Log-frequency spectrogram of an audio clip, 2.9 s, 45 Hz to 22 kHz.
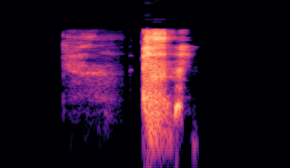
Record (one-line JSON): {"cough_length": "2.9 s", "cough_amplitude": 31656, "cough_signal_mean_std_ratio": 0.27, "survey_phase": "beta (2021-08-13 to 2022-03-07)", "age": "45-64", "gender": "Female", "wearing_mask": "No", "symptom_cough_any": true, "symptom_onset": "12 days", "smoker_status": "Never smoked", "respiratory_condition_asthma": false, "respiratory_condition_other": false, "recruitment_source": "REACT", "submission_delay": "3 days", "covid_test_result": "Negative", "covid_test_method": "RT-qPCR", "influenza_a_test_result": "Negative", "influenza_b_test_result": "Negative"}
